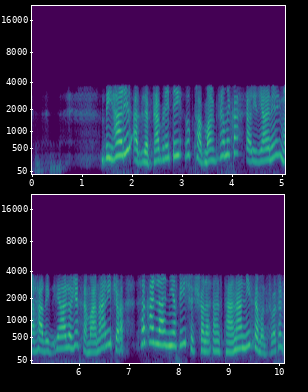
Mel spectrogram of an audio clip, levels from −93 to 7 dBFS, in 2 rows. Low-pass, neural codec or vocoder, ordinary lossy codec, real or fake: 3.6 kHz; codec, 16 kHz in and 24 kHz out, 0.4 kbps, LongCat-Audio-Codec, four codebook decoder; none; fake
